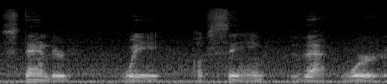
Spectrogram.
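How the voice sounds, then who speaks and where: A man talks over noticeable background noise. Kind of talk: casual talk to camera. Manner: casual, slightly combative rant.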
